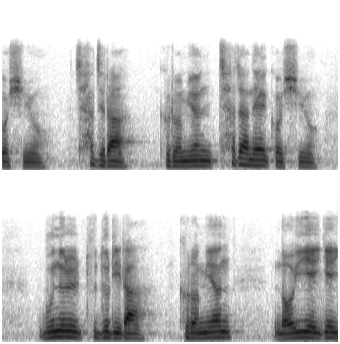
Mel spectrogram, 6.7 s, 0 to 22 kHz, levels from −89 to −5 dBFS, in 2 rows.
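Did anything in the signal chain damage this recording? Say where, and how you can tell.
No, the speech shows only the expected call-path signature, with the lowest bass trimmed by the microphone high-pass, nothing above 8 kHz, and a band limit that fits wideband Opus at a modest call bitrate, and no stage in the chain has added damage beyond that.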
